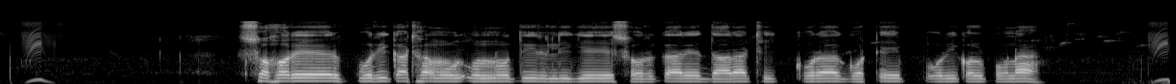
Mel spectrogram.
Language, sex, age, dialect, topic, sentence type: Bengali, male, 60-100, Western, banking, statement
